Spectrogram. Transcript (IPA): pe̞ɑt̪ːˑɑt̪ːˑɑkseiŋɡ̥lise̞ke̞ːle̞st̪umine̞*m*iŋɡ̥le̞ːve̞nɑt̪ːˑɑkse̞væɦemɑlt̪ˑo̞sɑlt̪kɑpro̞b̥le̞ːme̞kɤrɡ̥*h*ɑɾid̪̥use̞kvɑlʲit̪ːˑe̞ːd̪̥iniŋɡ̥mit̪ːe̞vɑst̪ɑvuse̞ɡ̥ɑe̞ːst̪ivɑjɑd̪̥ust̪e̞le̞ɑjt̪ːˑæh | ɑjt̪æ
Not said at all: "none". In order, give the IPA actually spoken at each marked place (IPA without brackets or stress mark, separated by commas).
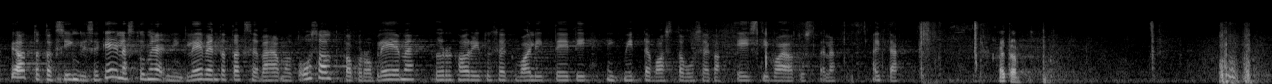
n, h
